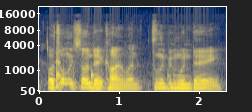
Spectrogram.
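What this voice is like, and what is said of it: Imitates another person's voice. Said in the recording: “that's a really good impression ... That's actually pretty good.”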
